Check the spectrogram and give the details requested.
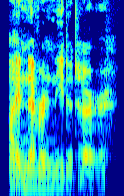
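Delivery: growling character voice. Voicing Doc Simeon answering a taunt while being blasted by bullets: Doc Simeon growling. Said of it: "he just growls".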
